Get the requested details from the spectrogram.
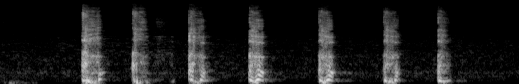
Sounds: Cough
